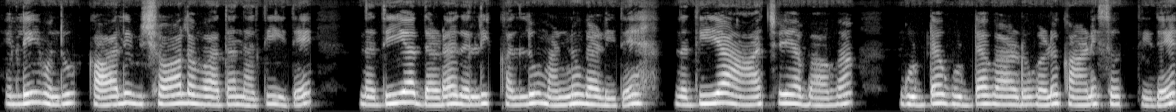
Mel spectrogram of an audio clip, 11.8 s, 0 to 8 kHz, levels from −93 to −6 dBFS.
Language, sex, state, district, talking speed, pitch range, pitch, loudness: Kannada, female, Karnataka, Mysore, 70 wpm, 205-240 Hz, 220 Hz, -16 LUFS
